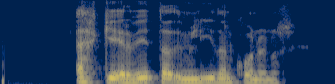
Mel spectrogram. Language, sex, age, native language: Icelandic, male, 20-29, Icelandic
